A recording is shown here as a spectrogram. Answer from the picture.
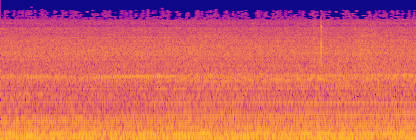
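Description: A steady, loud engine roar with deep rumble and a faint high whine as an airplane, its engines just started, rolls down the runway accelerating ever faster for takeoff, continuous for a few seconds with no talking.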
